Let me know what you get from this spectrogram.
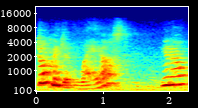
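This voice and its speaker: Against noticeable background noise and audible room echo, a woman talks in an animated tone. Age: 60s. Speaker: health speaker. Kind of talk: talk to an audience.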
